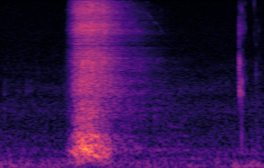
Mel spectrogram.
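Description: A single forceful nasal snort lasting about half a second, followed by a faint click, in a small quiet room.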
